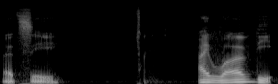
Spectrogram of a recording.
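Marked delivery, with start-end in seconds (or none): none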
